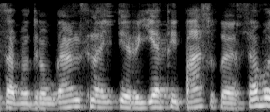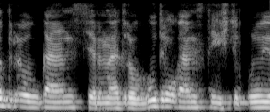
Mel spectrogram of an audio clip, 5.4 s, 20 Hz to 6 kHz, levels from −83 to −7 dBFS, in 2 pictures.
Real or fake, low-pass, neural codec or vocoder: fake; 5.4 kHz; codec, 44.1 kHz, 3.4 kbps, Pupu-Codec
